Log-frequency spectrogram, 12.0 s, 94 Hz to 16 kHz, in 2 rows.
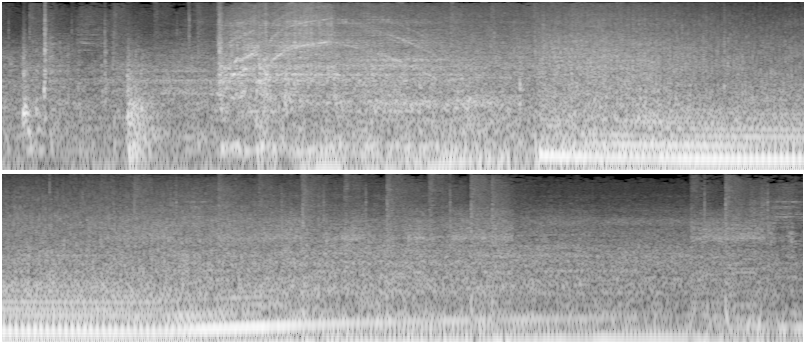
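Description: Mahindra TUV300 SUV's engine running loud and steady as the vehicle pulls away, rising slightly in pitch before fading, with a burst of noise just before it. Background music plays throughout.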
